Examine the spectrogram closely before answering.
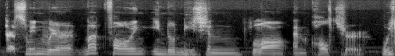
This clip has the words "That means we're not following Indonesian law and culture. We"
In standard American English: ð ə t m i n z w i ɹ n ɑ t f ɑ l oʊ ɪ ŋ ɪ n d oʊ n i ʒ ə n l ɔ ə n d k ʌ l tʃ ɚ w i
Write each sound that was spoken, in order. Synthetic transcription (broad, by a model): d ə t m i n w i ɹ n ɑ t f ɑ l oʊ ɪ ŋ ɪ n d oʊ n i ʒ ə n l ɔ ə n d k ʌ l tʃ ɚ w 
